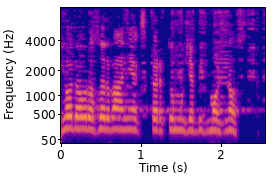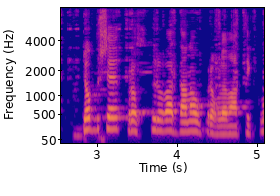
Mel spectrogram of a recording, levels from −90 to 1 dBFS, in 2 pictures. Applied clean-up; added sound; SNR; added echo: classical method Wiener filter.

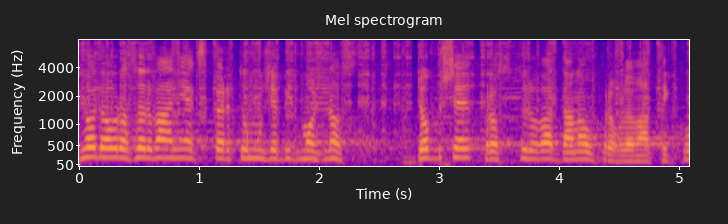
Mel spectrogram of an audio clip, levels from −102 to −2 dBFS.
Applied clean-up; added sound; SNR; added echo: none; Printer; 16 dB; none.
